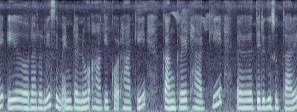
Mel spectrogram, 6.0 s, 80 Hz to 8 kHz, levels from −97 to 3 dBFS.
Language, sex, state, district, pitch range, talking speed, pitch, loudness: Kannada, female, Karnataka, Bidar, 190-205 Hz, 120 wpm, 195 Hz, -16 LUFS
